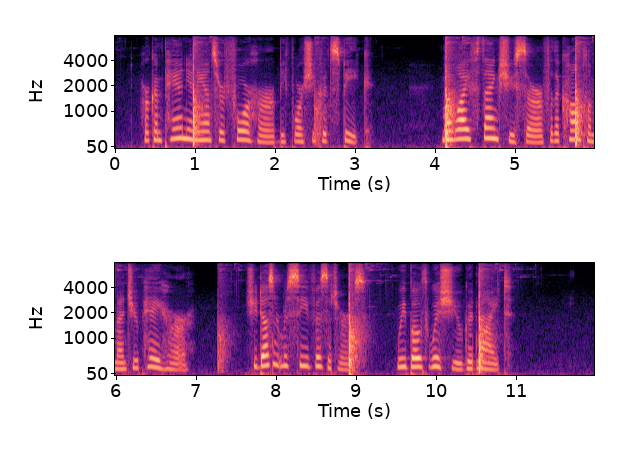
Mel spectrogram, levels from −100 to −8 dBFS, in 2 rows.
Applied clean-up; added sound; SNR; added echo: none; Shatter; 4 dB; none.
